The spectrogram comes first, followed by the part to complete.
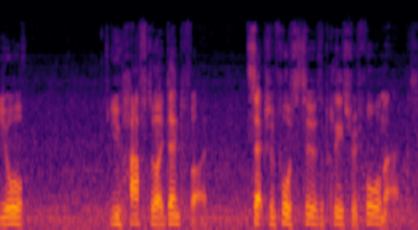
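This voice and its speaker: A man with a British accent, medium pitch, and a very fast pace. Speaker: auditor filming police. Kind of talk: confrontational street exchange. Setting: outdoors on public footpath.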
